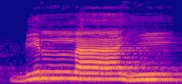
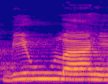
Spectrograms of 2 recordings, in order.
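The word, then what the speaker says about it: بالله: Billahi. Kenapa enggak biulahi? Salah. Karena dia di sana harokatnya ba-nya ini kasro.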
